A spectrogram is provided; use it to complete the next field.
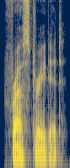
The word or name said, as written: frustrated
